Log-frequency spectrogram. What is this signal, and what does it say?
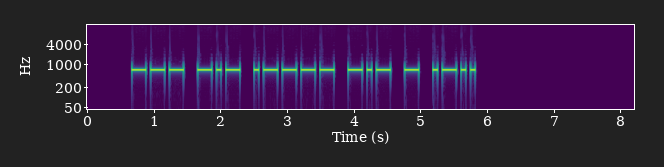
Morse code, heard as a keyed tone, about 17 wpm, 700 Hz. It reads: OK1KTL
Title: DXCC-100 Call Signs - 6 Characters - Repeated 2x - 17wpm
